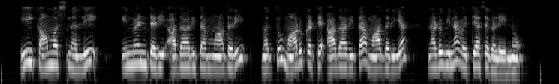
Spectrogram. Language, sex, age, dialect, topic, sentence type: Kannada, female, 31-35, Central, agriculture, question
